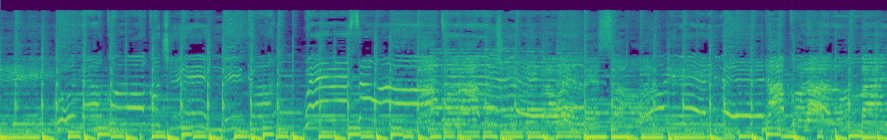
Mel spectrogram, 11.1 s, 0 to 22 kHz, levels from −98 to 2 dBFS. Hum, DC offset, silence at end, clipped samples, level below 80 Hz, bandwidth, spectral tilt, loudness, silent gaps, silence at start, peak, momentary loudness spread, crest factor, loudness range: none; under 0.1%; 0 s; under 0.1%; -20 dBFS; 16.5 kHz; -5.5 dB/octave; -14 LUFS; none; 0 s; -2 dBFS; 2 LU; 12 dB; 1 LU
